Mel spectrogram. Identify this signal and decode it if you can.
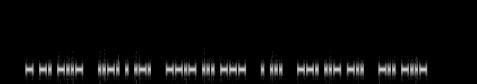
Morse code, heard as a keyed tone, about 54 wpm, 700 Hz. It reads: TNX FER QSO ES GUD DX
